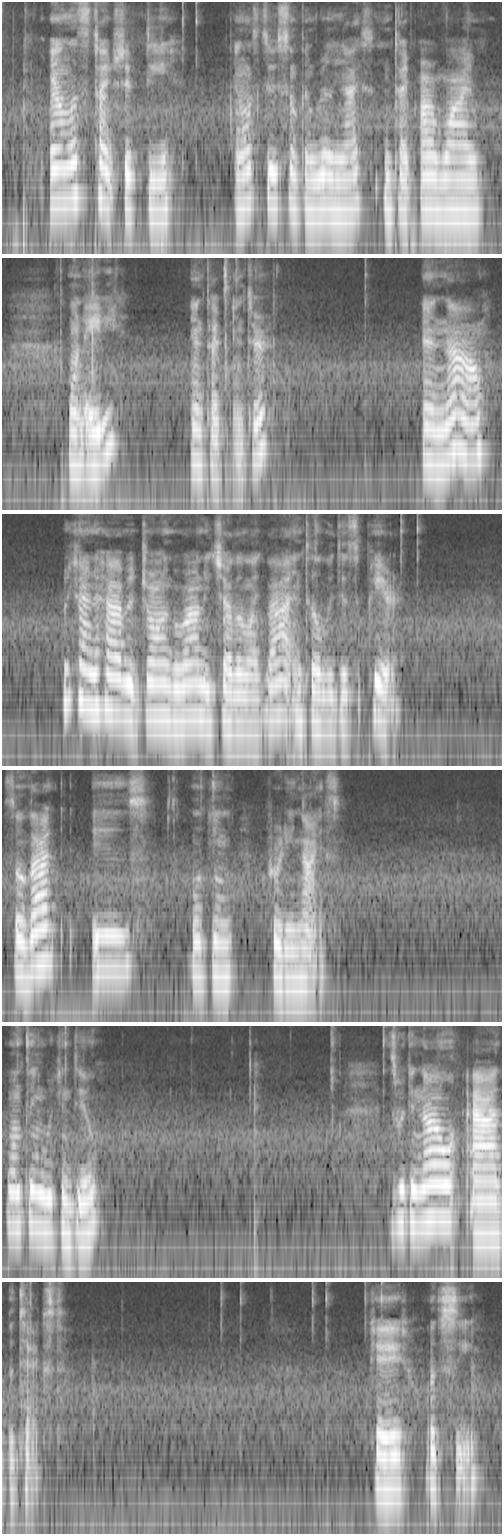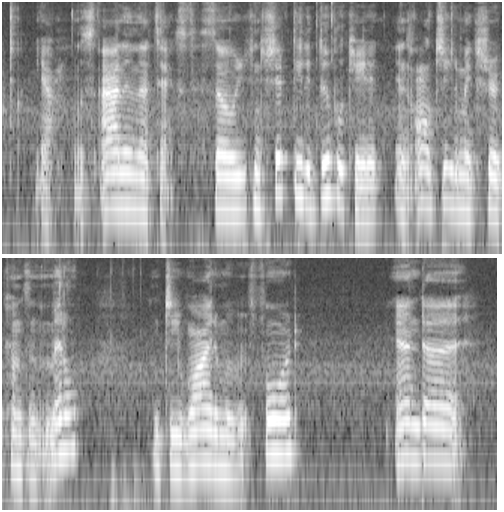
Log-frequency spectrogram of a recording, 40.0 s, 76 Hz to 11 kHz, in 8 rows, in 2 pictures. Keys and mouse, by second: 1.1 shift+d, 3.9 r, 8.7 click, 13.9-15.8 drag, 17.1-18.8 drag, 20.6-21.9 drag, 22.4-24.1 drag, 25.2-27.0 drag, 27.2-30.4 drag, 32.6 shift+d, 34.2 alt+g, 36.0 g.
